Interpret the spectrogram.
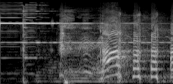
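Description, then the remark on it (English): A small bell rings once to signal that someone has scored a point in a quiz game, its bright metallic tone lingering and slowly fading across the whole moment, with some faint clattering and murmuring voices underneath. “Ladies and gentlemen, every time you hear a ring, that means somebody's got a point.”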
